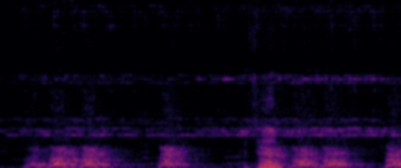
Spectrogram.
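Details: Female Kangal dogs giving clusters of rapid, hoarse barks in uneven bursts, with a faint steady background hum and a voice briefly heard.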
